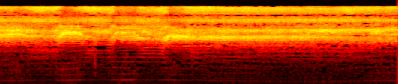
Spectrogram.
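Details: Robust cicada singing from a sacred tree in the hills of Ehime Prefecture, Japan: a loud, continuous, high-pitched shrill buzz with faint swelling pulses, steady throughout, over a low steady hum.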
